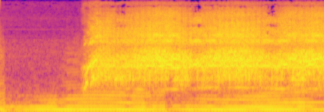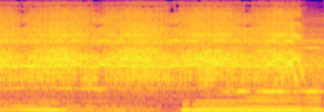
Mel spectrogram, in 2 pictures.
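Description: A sustained, shrill, high-pitched scream erupts after a low droning tone and continues loudly for several seconds, wavering in pitch without pause, with a deep hum persisting underneath.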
